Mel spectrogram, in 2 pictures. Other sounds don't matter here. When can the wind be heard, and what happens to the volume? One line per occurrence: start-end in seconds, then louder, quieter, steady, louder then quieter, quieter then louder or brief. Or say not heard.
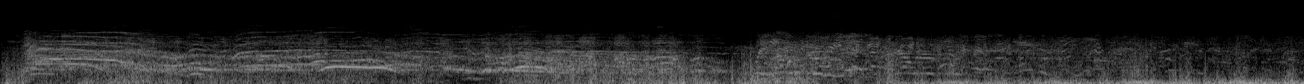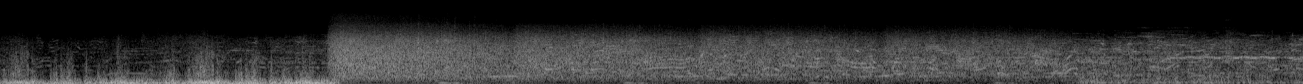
0.0-26.0 louder then quieter.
